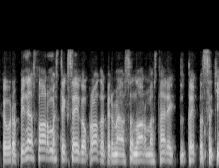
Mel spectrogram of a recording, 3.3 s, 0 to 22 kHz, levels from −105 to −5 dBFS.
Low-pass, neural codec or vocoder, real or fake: 7.2 kHz; codec, 16 kHz, 16 kbps, FunCodec, trained on Chinese and English, 50 frames a second; fake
